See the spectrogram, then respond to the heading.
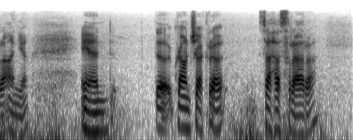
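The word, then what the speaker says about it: Ajna: Vishuddha; the third eye, Anya or Agya, depending on how you pronounce it. My people call it Anya.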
